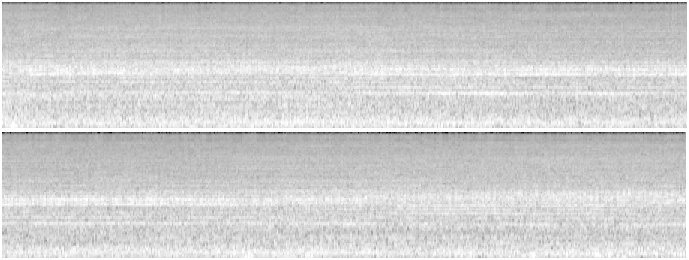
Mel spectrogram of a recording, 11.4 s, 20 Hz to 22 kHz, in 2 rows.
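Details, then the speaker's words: Chevrolet 4.3L Vortec on its first run idles with a rough, fluttering rasp; the owner suspects the fan is hitting plastic, or low power steering fluid, not confirmed. "it sounds like it's it might be hitting that fan on that plastic I don't know could be could be my could be my uh it could be my uh power steering too was low"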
